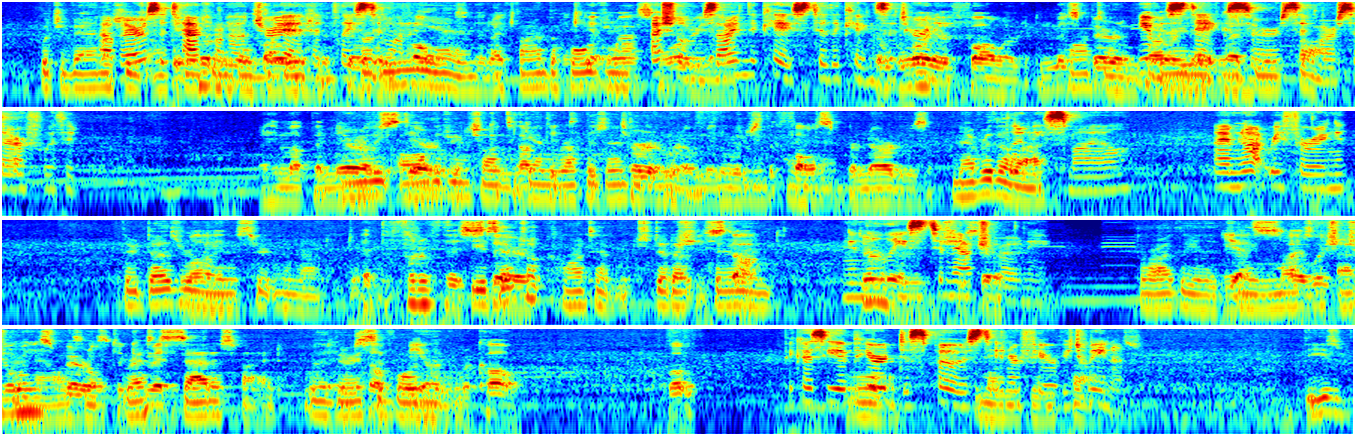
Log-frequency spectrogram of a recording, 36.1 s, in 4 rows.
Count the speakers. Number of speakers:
3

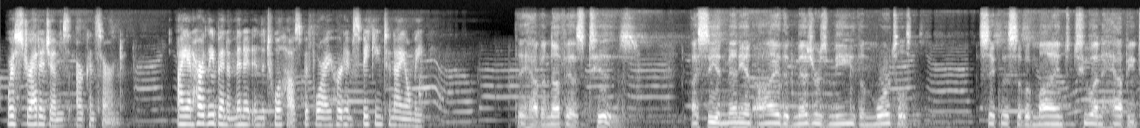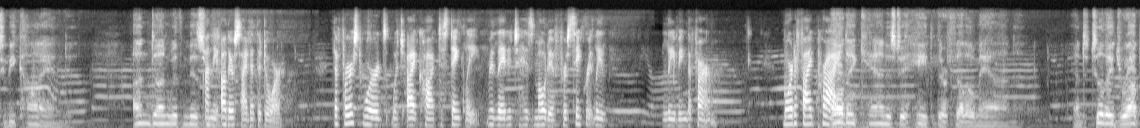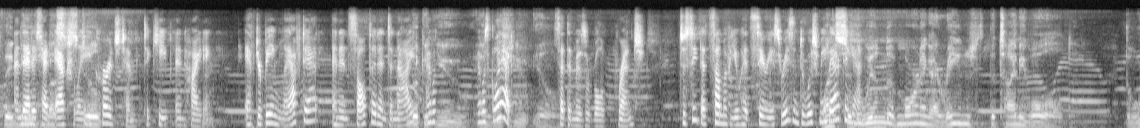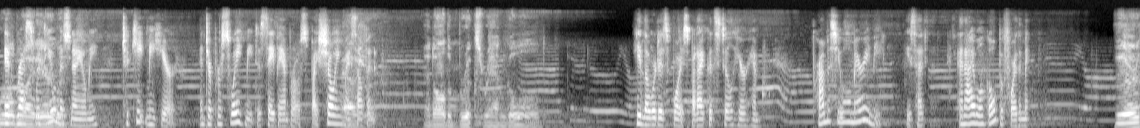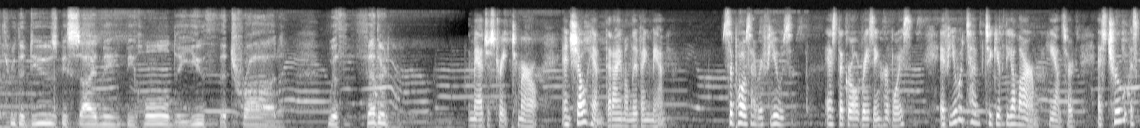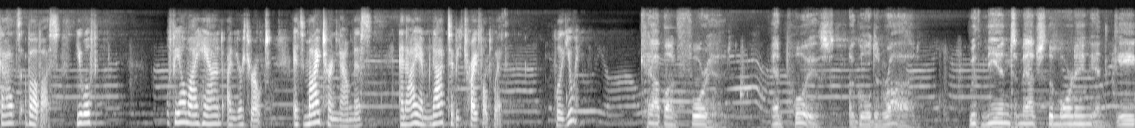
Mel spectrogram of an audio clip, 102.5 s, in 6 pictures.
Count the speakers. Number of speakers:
2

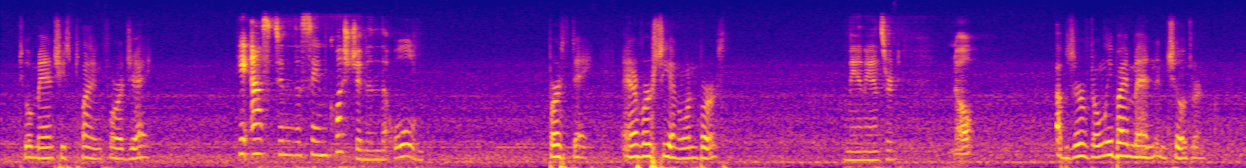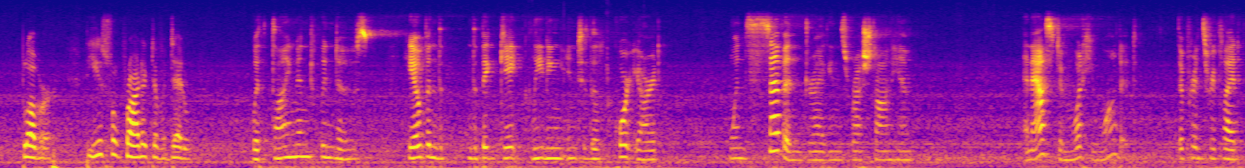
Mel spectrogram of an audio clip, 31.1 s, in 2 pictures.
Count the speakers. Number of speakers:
2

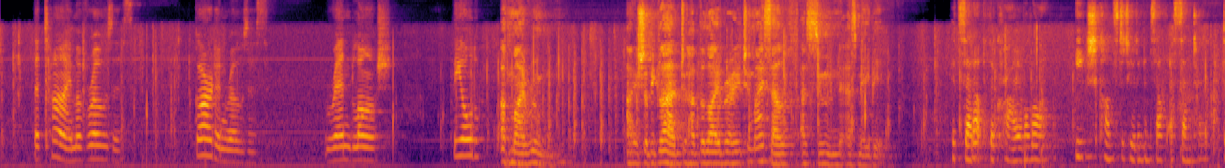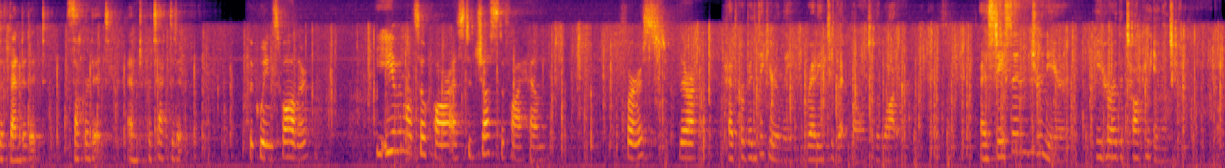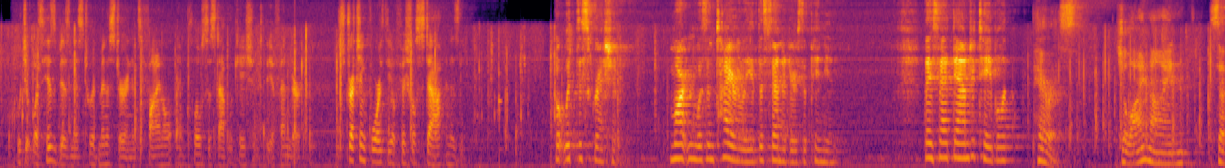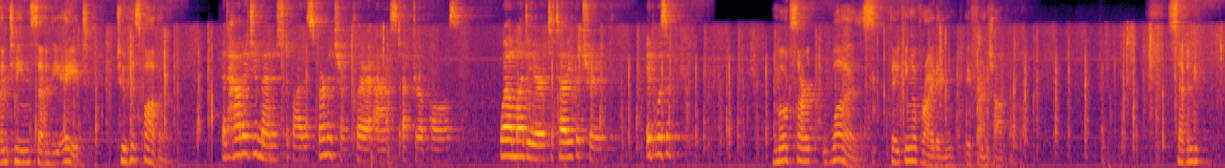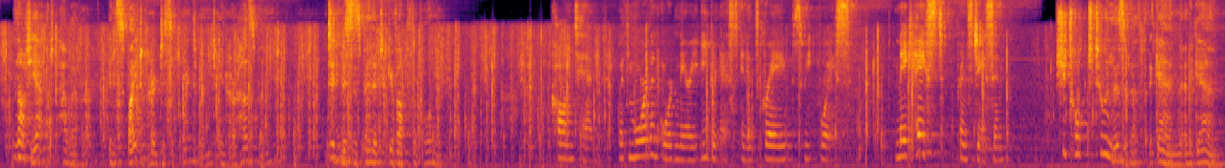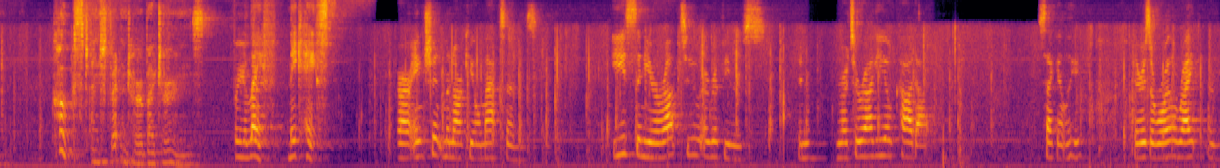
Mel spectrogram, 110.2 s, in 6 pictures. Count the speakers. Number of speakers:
9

